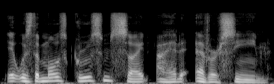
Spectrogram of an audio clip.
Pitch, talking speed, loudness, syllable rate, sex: 130 Hz, 220 wpm, -18 LUFS, 5.1 syllables/s, male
